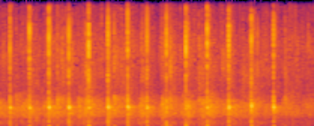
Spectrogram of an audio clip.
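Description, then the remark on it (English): An audience claps together in a steady, even rhythm, sharp regular claps standing out over a dense wash of scattered applause, with no talking. They are clapping for everybody who gave their time that week to pray. “But before we go into this, I want to thank everybody, and I'm going to ask, let's clap for everybody that gave their time this week to pray.”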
